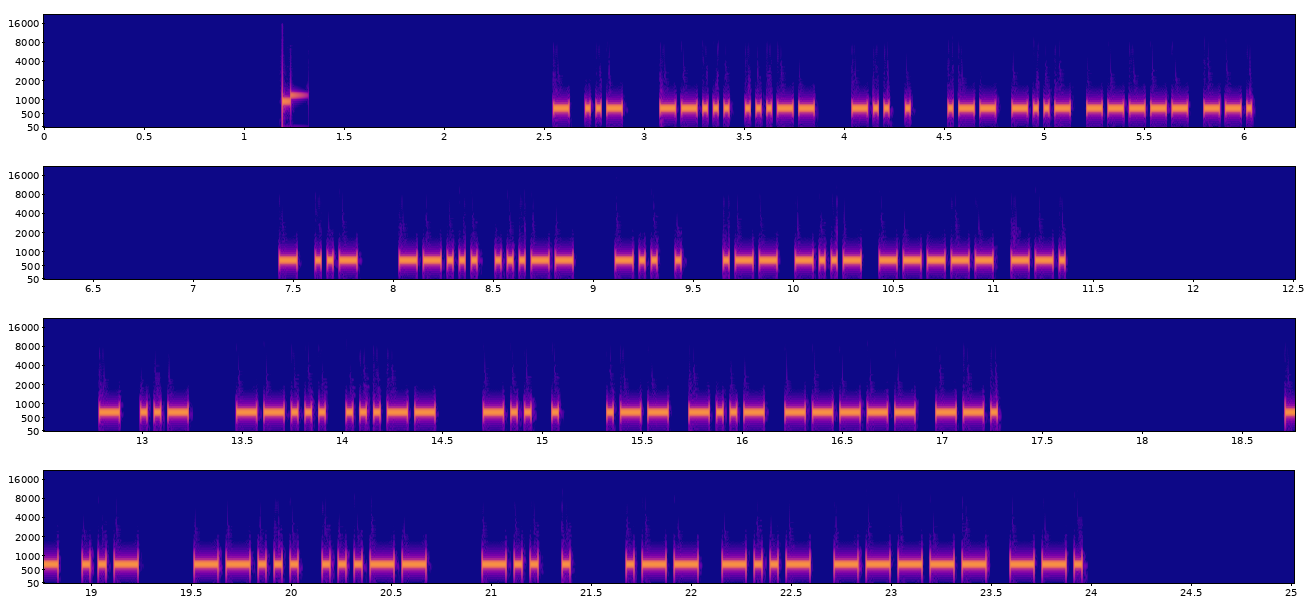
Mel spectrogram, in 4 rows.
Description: Morse code, heard as a keyed tone, about 36 wpm, 700 Hz. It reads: TU 73 DE WX0G TU 73 DE WX0G TU 73 DE WX0G TU 73 DE WX0G
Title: Speed-Racing Common QSO Phrases - 30wpm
